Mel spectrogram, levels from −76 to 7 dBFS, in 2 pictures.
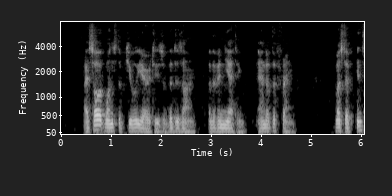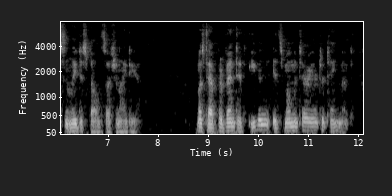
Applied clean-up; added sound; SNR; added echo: none; none; none; none.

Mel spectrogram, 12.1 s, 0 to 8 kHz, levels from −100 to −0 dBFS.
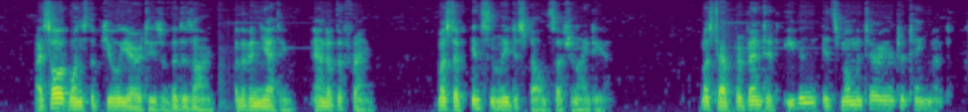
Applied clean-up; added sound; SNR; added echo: neural separator model SepFormer DNS4.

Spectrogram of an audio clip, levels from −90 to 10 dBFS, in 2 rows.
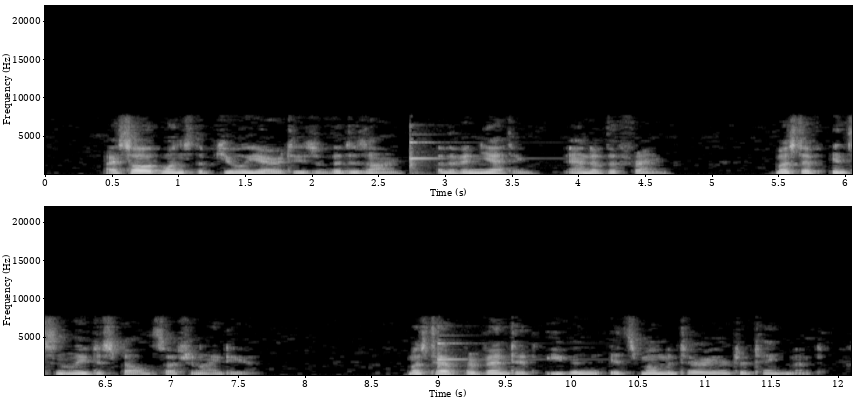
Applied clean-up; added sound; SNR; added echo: none; Piano; 13 dB; none.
